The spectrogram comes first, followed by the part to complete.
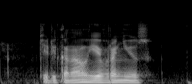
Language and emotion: Russian, neutral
